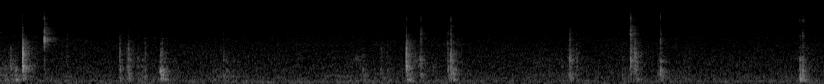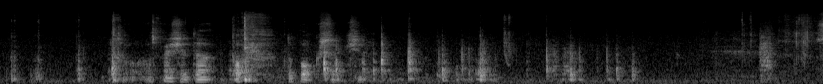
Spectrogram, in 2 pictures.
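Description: Light plastic parts click and tap as a small model is handled.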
